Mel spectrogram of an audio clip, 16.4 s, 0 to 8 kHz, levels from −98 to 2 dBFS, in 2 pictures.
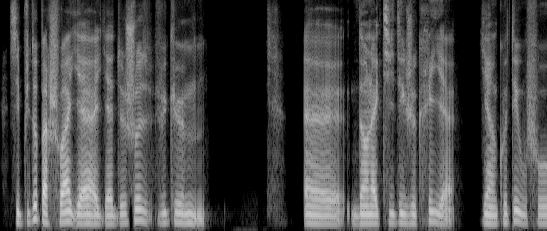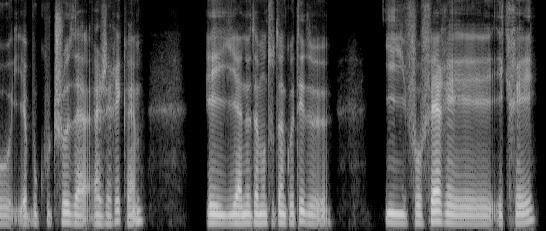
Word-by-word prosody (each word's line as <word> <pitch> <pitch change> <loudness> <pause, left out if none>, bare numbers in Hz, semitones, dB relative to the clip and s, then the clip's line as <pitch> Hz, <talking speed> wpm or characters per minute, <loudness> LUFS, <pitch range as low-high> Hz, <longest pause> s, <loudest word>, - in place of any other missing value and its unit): C'est 120 - -2
plutôt 125 +9 -2
par 115 - +4
choix, 125 +2 +5
il - - -4
y 115 - +3
a 110 0 +5
il 105 -1 -4
y 105 - +1
a 105 - +2
2 110 +3 -5
choses, 140 +2 0
vu 115 +1 -6
que 120 - -5
mmh 115 - -2 1.5
heu, 105 -2 +2 0.2
dans 110 +1 +2
l'activité 110 +1 +1
que 110 - -4
je 115 - -1
crie, 120 0 -2
heu, - - -1 0.5
il - - -6
y - - +3
a 110 - +4
un 105 - -1
côté 115 +6 -2
où 120 - -2
il 105 - -8
faut 105 -1 -4
il - - -12
y - - -2
a - - +1
beaucoup 115 +1 -10
de - - -11
choses 120 -2 +1
à 105 0 +2
à 110 +1 -2
gérer 105 +6 -2
quand 110 - -5
même, 135 +6 -2 1.0
et 115 0 +5
il 110 -1 +1
y 110 +1 +4
a 110 - +5
notamment 115 0 +3
tout 115 +1 -8
un 115 -2 +3
côté 115 +4 0
de 110 -3 -2 0.9
il 115 -2 +2
faut 115 +1 -2
faire 130 +2 +5
et 105 -2 +1
et 110 - -5
créer, 120 +6 -1
115 Hz, 205 wpm, -24 LUFS, 105-120 Hz, 1.5 s, choix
